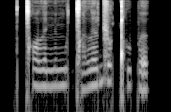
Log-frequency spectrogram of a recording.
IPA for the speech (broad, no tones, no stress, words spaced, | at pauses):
ǀʰɔlɛŋøŋu ɡ͡ǀalɛ ɖ͡ʐoǃʰupə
